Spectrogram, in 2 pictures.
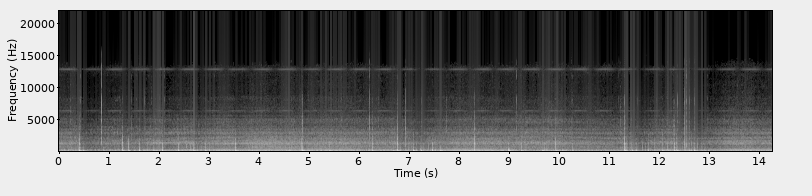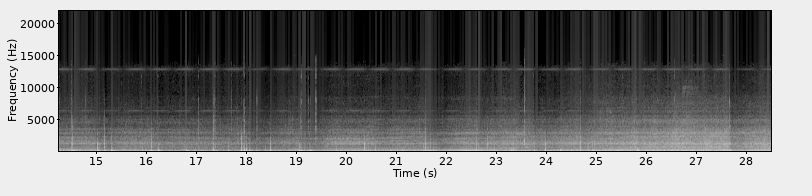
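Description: Yamaha YZF-R1 inline-four through a Yoshimura titanium exhaust, pulling through the gears. The engine note rises, drops back and rises again several times, with wind buffeting on the microphone.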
